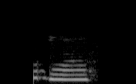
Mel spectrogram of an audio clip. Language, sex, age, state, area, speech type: Manipuri, female, 30-45, Manipur, urban, conversation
